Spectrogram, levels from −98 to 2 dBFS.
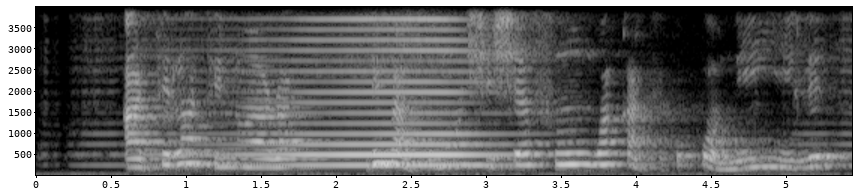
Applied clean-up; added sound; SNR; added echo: none; Bowed string instrument; -1 dB; reverberation time 0.7 s.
